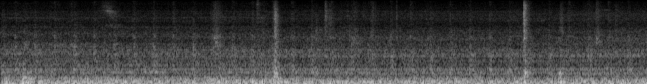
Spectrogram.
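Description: Diesel passenger train heard from inside the carriage while running along the line: a steady low rumble of engine and wheels on rail, with a few sharp clicks from the track.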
